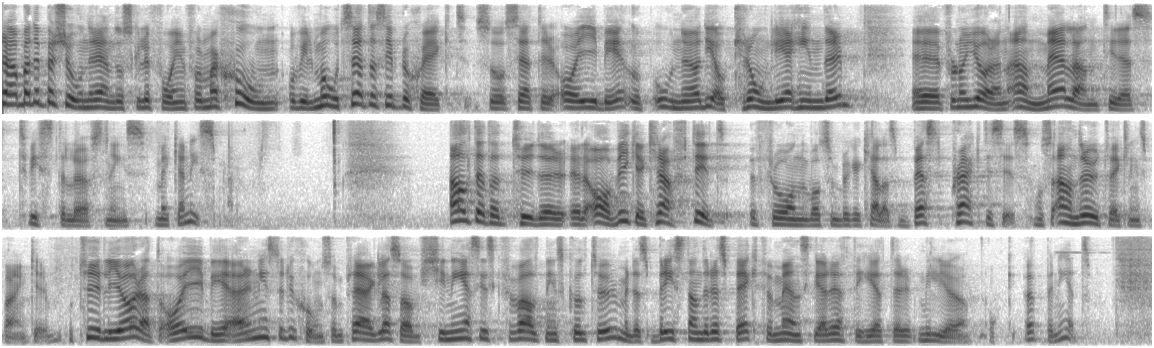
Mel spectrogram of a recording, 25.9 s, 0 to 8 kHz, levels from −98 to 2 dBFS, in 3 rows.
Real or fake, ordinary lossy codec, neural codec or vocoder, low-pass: real; none; none; 7.2 kHz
